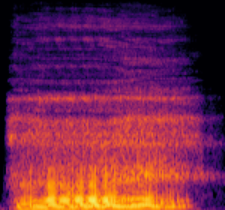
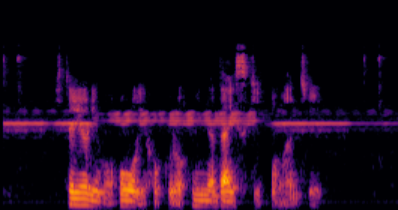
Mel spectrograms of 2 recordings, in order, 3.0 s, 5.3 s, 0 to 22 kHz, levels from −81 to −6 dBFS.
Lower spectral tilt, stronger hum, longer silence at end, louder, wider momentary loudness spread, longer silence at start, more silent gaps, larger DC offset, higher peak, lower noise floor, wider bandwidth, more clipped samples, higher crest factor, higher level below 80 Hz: first, -7 dB/octave vs -4.5 dB/octave; neither; about the same, 0.25 s vs 0.15 s; first, -17 LUFS vs -30 LUFS; second, 11 LU vs 18 LU; about the same, 0.1 s vs 0.05 s; neither; neither; first, -2 dBFS vs -8 dBFS; second, -36 dBFS vs -54 dBFS; first, 18.5 kHz vs 9.6 kHz; neither; second, 14 dB vs 22 dB; first, -26 dBFS vs -68 dBFS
